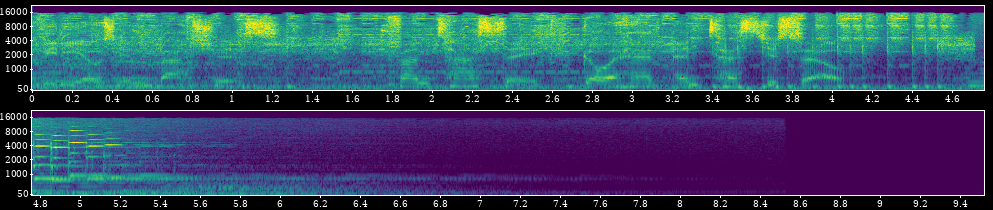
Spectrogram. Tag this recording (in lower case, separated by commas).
music, speech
